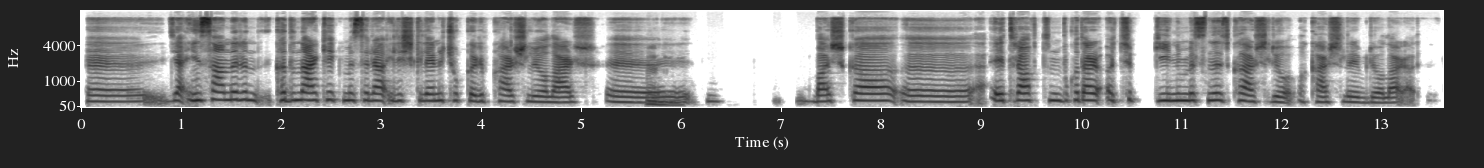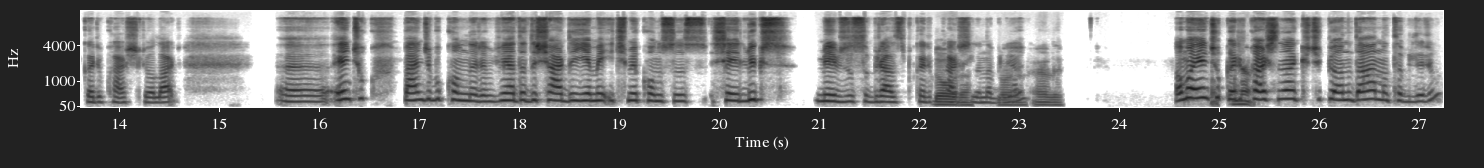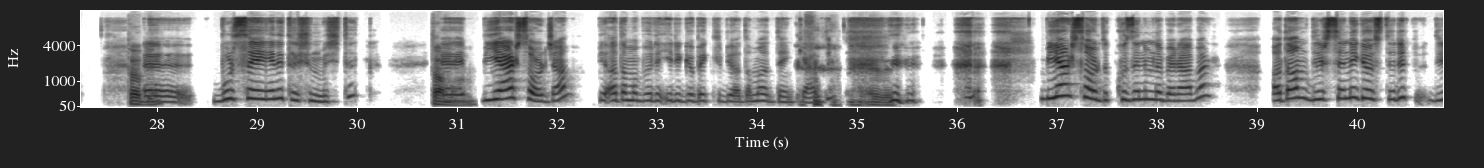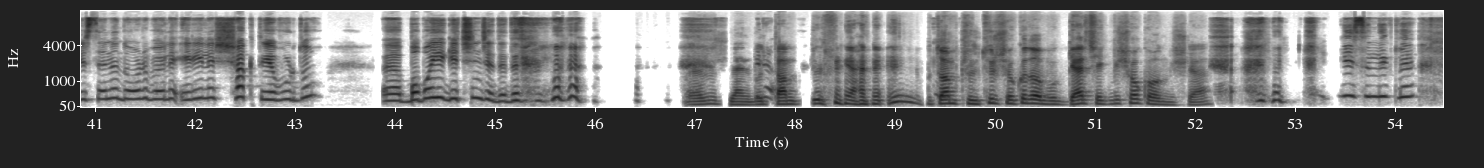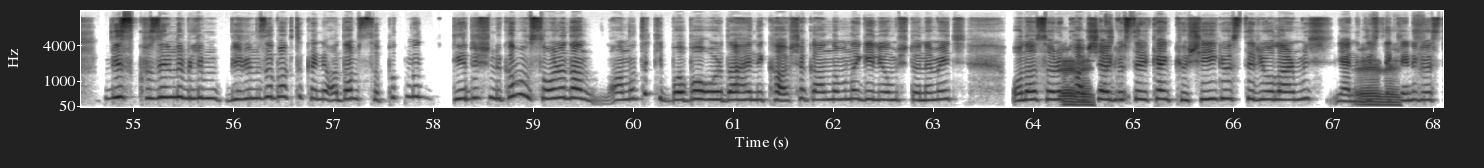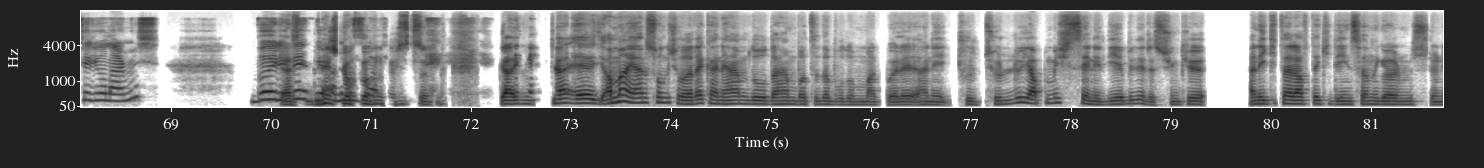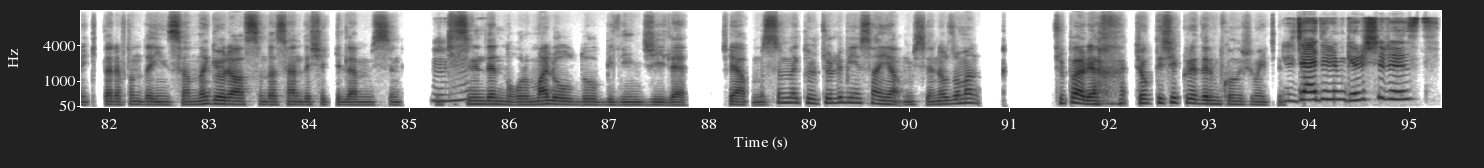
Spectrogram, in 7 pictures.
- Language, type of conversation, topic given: Turkish, podcast, Çok kültürlü bir ortamda büyüdüyseniz aklınıza hangi anılar geliyor?
- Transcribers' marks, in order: "etrafın" said as "etraftın"; unintelligible speech; chuckle; chuckle; stressed: "şak"; chuckle; laughing while speaking: "yani"; other noise; chuckle; laughing while speaking: "Kesinlikle"; laughing while speaking: "Gerçekten şok olmuşsun"; chuckle; laughing while speaking: "ya"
